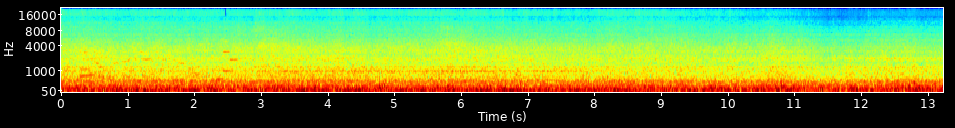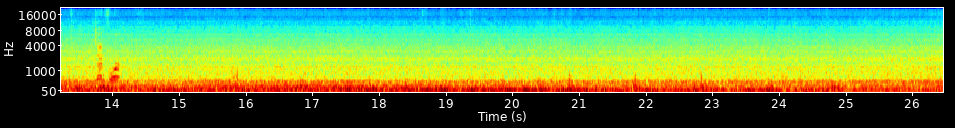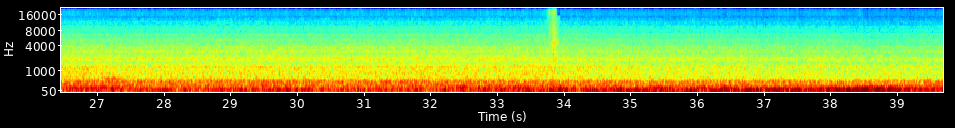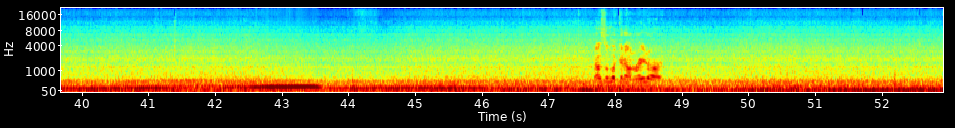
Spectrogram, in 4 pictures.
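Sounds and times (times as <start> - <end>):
car engine: 0.0 - 52.9
road rumble: 0.0 - 52.9.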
